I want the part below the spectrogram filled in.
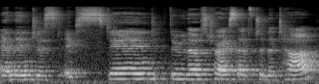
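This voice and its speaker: Over noticeable background noise and audible room echo, a woman talks at a high pitch with an American accent. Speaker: fitness coach. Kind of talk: workout tutorial. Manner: energetic.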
